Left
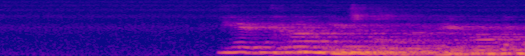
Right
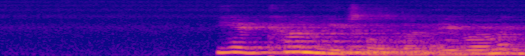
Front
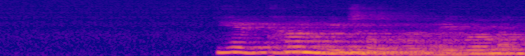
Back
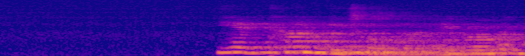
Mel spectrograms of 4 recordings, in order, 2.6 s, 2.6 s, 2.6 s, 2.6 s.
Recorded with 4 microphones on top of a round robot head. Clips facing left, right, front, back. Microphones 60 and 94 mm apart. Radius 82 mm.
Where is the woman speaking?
75° right, 4 m; by 2.5 s 65° right, 4.5 m.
